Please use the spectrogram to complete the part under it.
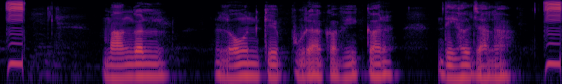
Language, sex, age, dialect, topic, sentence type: Bhojpuri, male, 25-30, Southern / Standard, banking, statement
